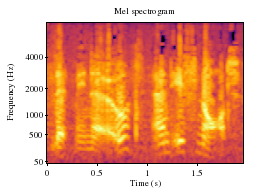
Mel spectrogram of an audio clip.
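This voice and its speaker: A man's voice: medium pitch, lively intonation, a little slow, slight background noise. A man on a phone call as a dental patient, speaking in a formal, old-fashioned and stern way with precise wording. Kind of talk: phone conversation.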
